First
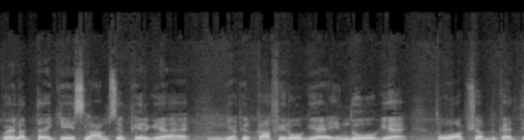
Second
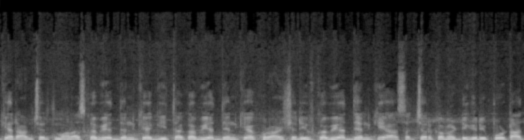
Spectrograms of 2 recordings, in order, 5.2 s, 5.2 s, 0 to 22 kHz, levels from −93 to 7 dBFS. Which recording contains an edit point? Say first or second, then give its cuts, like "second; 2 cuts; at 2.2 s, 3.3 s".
second; 1 cut; at 4.0 s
